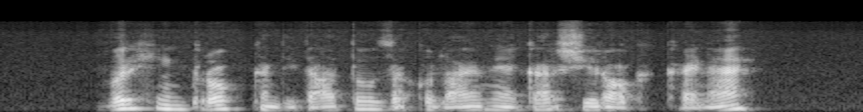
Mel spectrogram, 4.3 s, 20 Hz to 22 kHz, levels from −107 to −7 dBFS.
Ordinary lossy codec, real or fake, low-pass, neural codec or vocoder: none; fake; 9.9 kHz; vocoder, 22.05 kHz, 80 mel bands, WaveNeXt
